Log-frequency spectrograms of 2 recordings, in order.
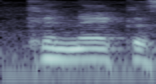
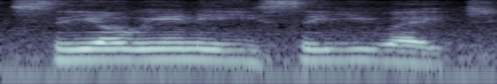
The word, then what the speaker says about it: Conecuh: Hey y'all, I wanted to come back for just a second to show you this Conecuh sausage for those of you who don't live around here.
